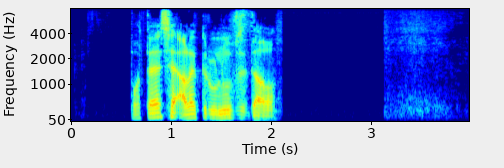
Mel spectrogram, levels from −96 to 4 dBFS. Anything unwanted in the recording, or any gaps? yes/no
no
